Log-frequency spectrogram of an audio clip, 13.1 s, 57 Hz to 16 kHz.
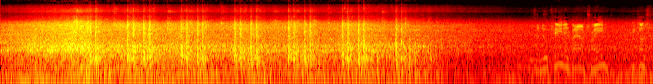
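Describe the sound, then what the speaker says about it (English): Metro-North train 1569 from New Haven to Grand Central pulls into a station platform, with loud rolling clatter and rhythmic wheel clicks that fade away, and a voice is heard near the end. "Here comes 1569 from New Haven to Grand Central"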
